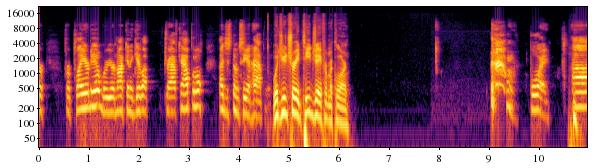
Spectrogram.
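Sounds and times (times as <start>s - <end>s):
speech: 0.0s - 6.2s, 9.3s - 10.9s
single short cough: 9.0s - 9.6s.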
